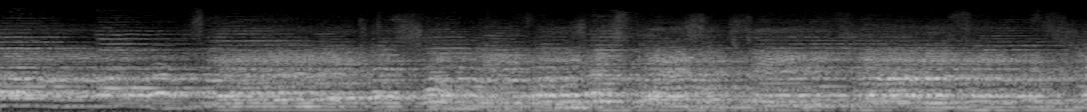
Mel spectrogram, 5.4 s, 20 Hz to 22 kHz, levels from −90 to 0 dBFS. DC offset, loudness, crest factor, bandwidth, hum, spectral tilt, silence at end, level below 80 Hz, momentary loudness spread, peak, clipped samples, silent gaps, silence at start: under 0.1%; -26 LUFS; 14 dB; 13 kHz; none; -5.5 dB/octave; 0 s; -62 dBFS; 3 LU; -12 dBFS; under 0.1%; none; 0 s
